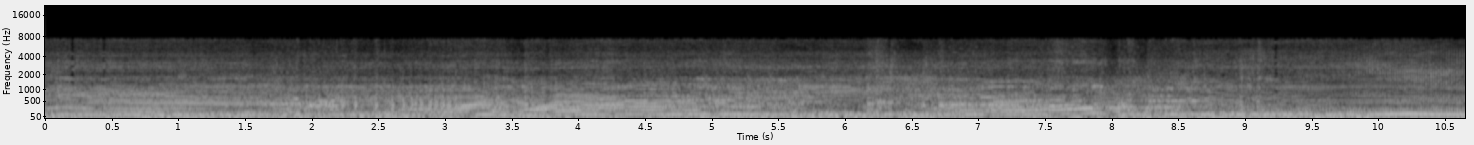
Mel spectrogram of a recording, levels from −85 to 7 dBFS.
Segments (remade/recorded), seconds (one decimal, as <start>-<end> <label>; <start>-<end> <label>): 0.0-1.5 recorded; 1.5-2.2 remade; 2.2-4.3 recorded; 4.3-5.7 remade; 5.7-6.2 recorded; 6.2-8.5 remade; 8.5-10.7 recorded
